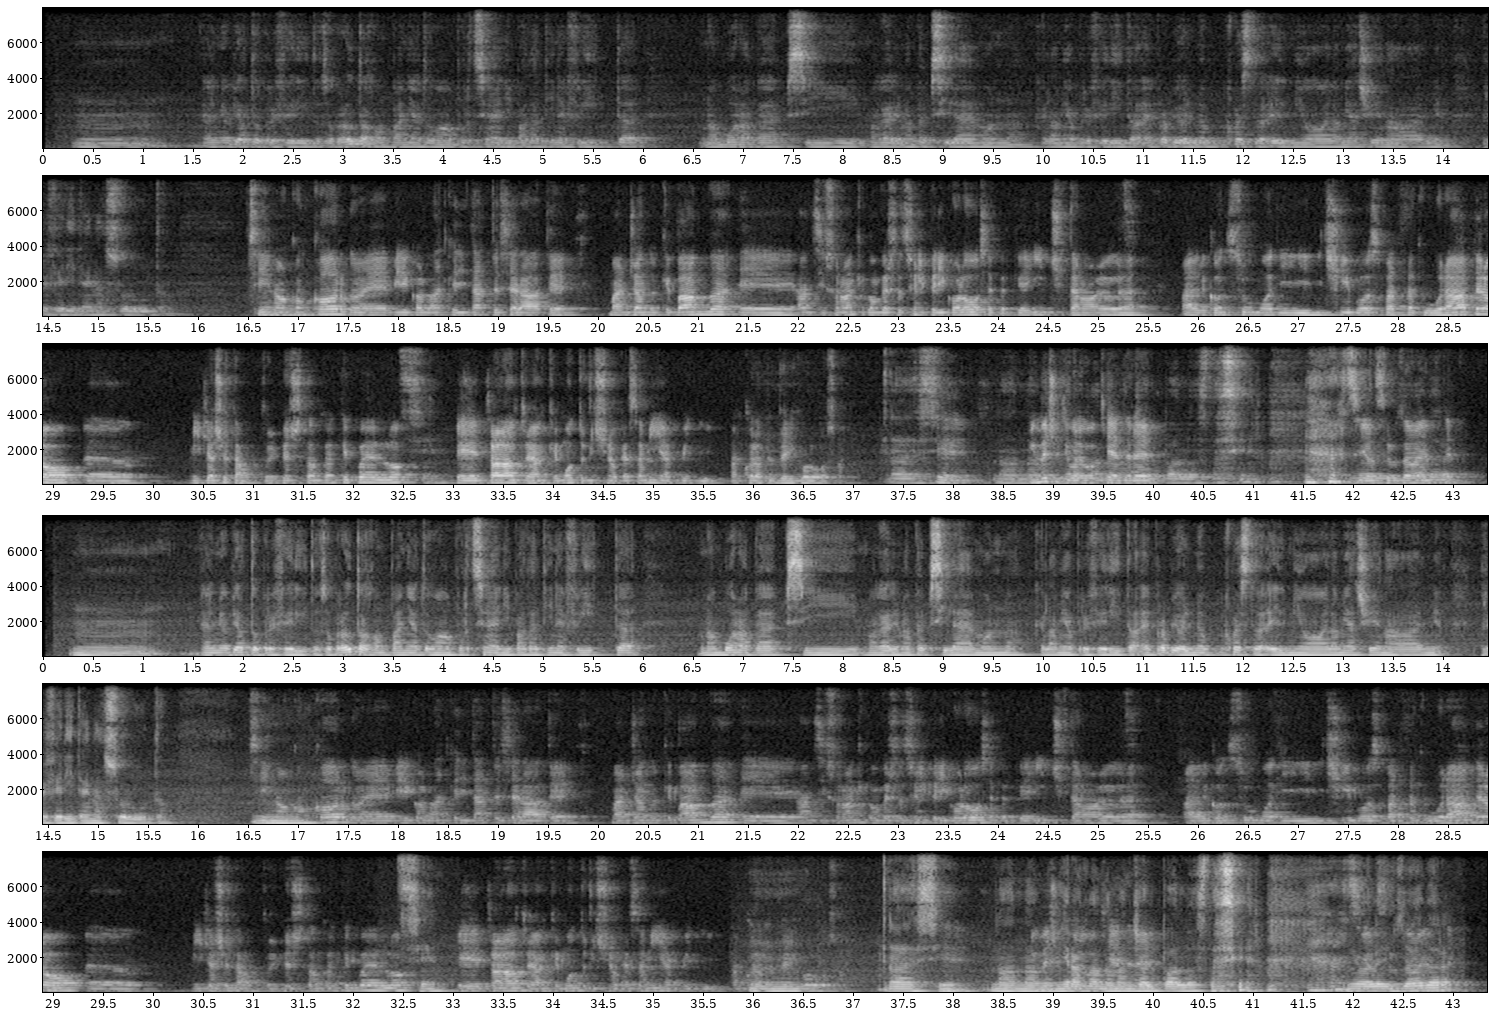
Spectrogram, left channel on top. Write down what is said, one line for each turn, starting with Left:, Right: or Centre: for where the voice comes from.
Right: Mm, è il mio piatto preferito, soprattutto accompagnato con una porzione di patatine fritte, una buona Pepsi, magari una Pepsi Lemon, che è la mia preferita. È proprio il mio, questo è il mio, è la mia cena, il mio- preferita in assoluto.
Left: Sì,
Right: Mm,
Left: no, concordo e mi ricordo anche di tante serate mangiando kebab e anzi sono anche conversazioni pericolose perché incitano al, al consumo di, di cibo spazzatura, però ehm, mi piace tanto, mi piace tanto anche quello
Right: sì.
Left: e tra l'altro è anche molto vicino a casa mia, quindi ancora
Right: Mm, mm.
Left: più pericoloso.
Right: Eh sì,
Left: E
Right: no, no,
Left: invece
Right: mi
Left: ti
Right: raccomando,
Left: volevo chiedere
Right: mangia il pollo stasera. <laughs>
Left: <laughs>
Right: Mi
Left: Sì,
Right: volevi
Left: assolutamente.
Right: chiedere?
